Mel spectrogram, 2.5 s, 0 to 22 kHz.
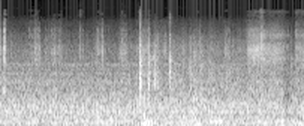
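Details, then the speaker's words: Renault Samsung SM5 Platinum, about 90,000 km, while cruising: steady, even low tire rumble with no hum, whine or thumping; tire road noise normal. "노면에서 타일 소리도 안 나고 언덕도 스무사이트 올라가고 직선 코스도 밟아 볼까요?"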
